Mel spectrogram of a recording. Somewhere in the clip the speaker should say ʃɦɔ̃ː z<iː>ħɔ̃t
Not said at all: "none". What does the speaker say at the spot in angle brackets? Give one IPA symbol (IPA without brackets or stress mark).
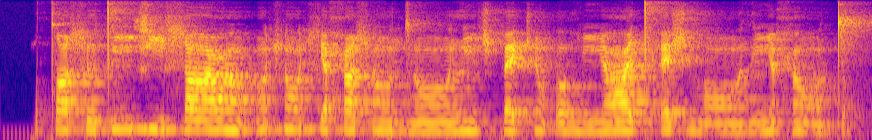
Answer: ĩː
